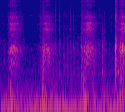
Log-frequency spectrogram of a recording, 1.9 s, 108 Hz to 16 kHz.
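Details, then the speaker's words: C7 Audi A6 3.0T, serpentine-belt pulleys spun by hand during a crank pulley install: each spin gives a short, dry, gritty rasp. The owner suspects the bearings are drying out and plans to replace the pulleys. Noisy pulley bearing. "it sounds like the bearings are drying out on the inside so probably some point in the near future they're gonna go bad end up shredding the belt or something"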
